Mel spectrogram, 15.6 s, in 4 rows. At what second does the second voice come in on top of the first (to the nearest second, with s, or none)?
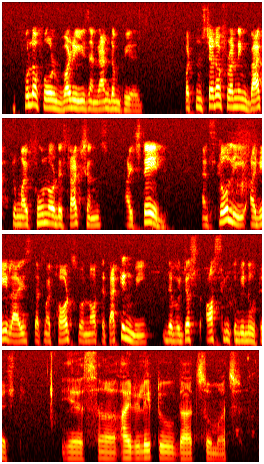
none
